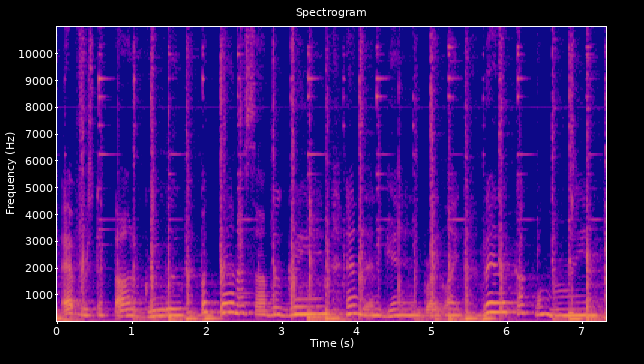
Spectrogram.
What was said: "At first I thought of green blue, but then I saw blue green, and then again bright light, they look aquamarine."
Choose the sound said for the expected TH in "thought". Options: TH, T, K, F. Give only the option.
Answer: TH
